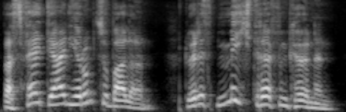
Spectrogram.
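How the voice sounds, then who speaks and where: A man voicing a gruff, bossy gangster who barks orders and snaps at his partner. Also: sits high, very animated, moderate pace, voice pushed up. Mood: outraged. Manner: barking orders.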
